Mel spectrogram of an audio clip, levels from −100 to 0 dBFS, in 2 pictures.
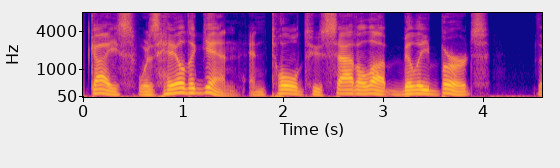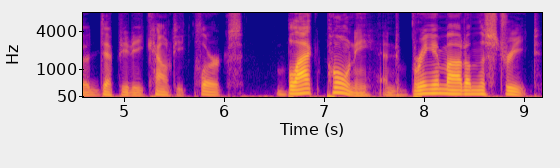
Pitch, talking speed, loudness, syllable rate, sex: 115 Hz, 155 wpm, -18 LUFS, 3.9 syllables/s, male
